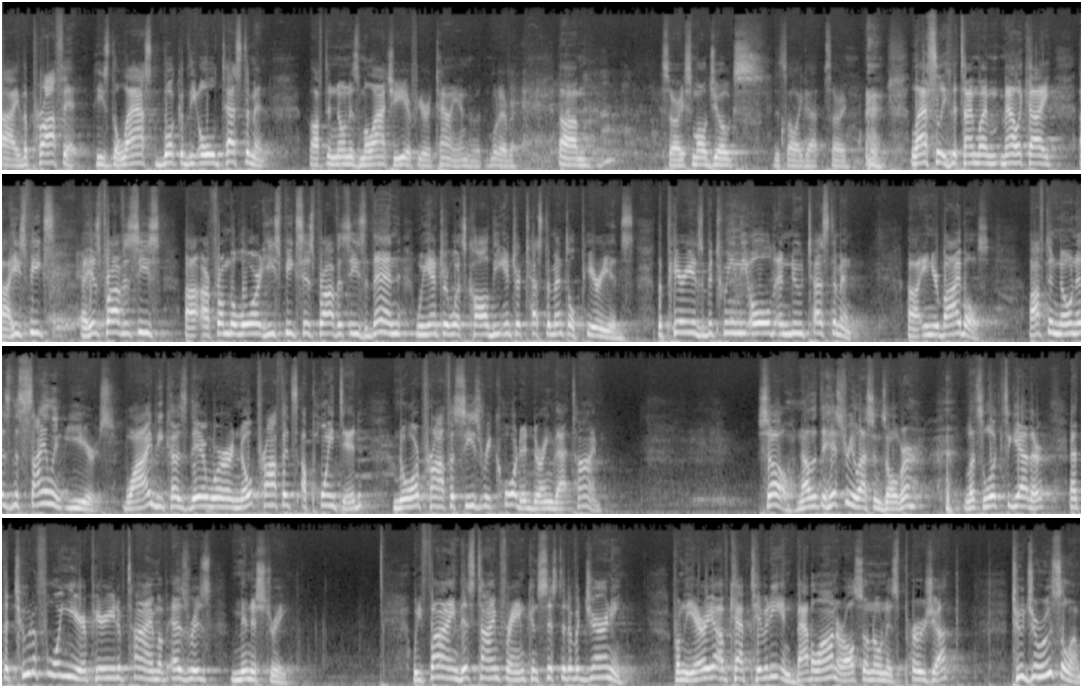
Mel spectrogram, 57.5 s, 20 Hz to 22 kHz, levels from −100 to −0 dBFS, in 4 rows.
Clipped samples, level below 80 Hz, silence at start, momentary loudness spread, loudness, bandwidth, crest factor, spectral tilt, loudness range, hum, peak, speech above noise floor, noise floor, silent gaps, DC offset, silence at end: under 0.1%; -34 dBFS; 0 s; 10 LU; -15 LUFS; 18.5 kHz; 14 dB; -5.5 dB/octave; 4 LU; none; 0 dBFS; 31 dB; -45 dBFS; none; under 0.1%; 0 s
